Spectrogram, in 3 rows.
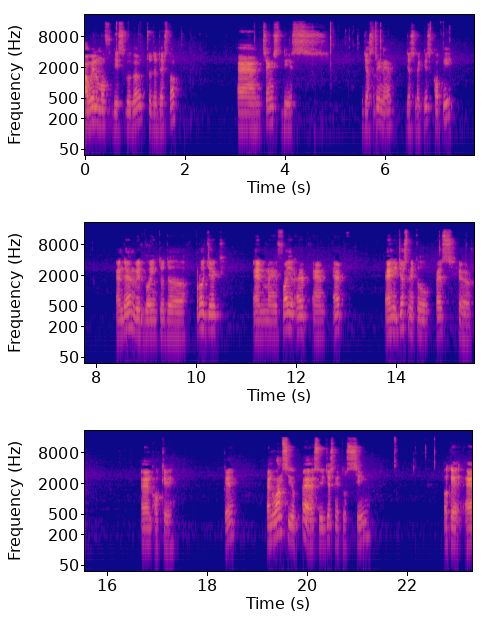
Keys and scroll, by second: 0.4 super+c, 1.6 super+v, 6.6 super+c, 15.0 super+v, 22.5 shift+super+2.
